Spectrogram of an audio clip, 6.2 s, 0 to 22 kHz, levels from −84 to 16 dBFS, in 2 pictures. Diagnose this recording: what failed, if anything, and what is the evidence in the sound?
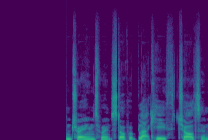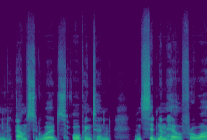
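The recording has a cut-off start, a failure at the capture or storage stage where the take began late. The first 0.99 s is flat digital silence, and at 0.99 s the speech enters mid-sound, just ahead of "trains won't stop at". With no natural attack or fade-in, the waveform jumps from a silent line straight into the speech. On a spectrogram, a blank region ends in a hard vertical edge at 0.99 s.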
